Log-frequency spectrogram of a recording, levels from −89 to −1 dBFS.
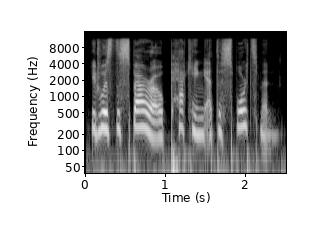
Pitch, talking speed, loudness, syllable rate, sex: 225 Hz, 190 wpm, -18 LUFS, 4.9 syllables/s, female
